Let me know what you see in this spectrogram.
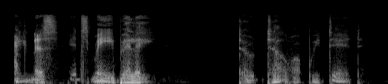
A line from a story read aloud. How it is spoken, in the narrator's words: he whispers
